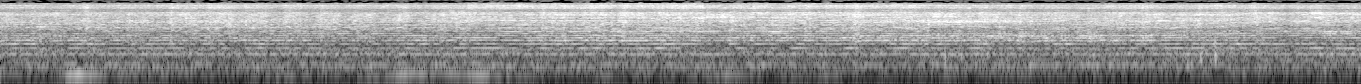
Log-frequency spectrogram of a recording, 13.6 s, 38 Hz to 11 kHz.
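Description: Braun Series 3 ProSkin 3010s electric foil shaver running steadily as it is moved over beard stubble: a continuous motor buzz with a high cutting hiss.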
